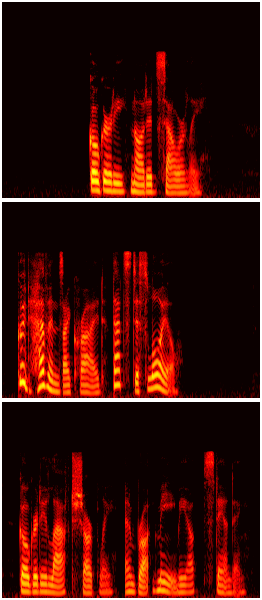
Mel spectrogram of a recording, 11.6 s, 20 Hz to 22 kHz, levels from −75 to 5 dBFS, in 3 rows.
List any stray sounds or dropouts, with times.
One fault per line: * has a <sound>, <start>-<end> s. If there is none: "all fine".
all fine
